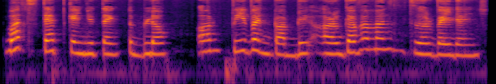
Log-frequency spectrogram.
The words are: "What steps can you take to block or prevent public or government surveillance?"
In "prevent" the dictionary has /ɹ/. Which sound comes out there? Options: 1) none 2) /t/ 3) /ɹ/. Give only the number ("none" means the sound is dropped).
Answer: 1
